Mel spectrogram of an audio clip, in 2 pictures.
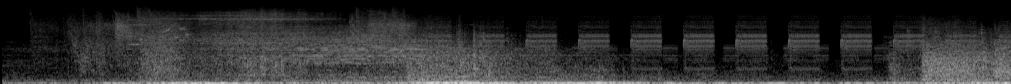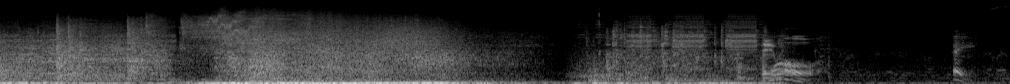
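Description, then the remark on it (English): A loud, rumbling spacecraft explosion from a film scene about Jim Lovell's 1970 moon mission, as the craft travels toward the moon, with deep sustained roars, a rapidly pulsing alarm buzzer, and whooshing bursts, fading to quieter rumble at the end. “And in that movie, they're traveling toward the moon, and all of a sudden there's a terrible explosion.”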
